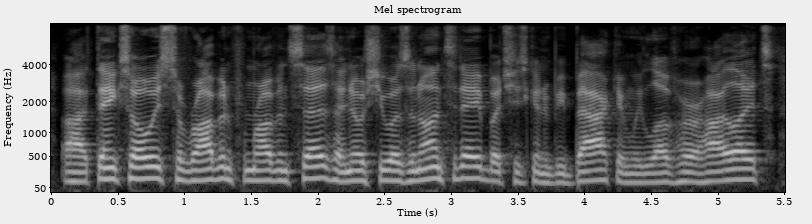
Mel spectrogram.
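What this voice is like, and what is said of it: Boston accent. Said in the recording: “I'm from Boston. ... sometimes my accent will throw off the pronunciations of names”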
